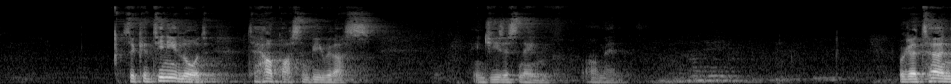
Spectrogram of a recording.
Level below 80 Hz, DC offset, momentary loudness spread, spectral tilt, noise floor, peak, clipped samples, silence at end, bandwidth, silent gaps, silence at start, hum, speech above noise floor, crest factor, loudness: -62 dBFS; under 0.1%; 24 LU; -5 dB/octave; -57 dBFS; -4 dBFS; under 0.1%; 0 s; 16.5 kHz; none; 1.15 s; none; 35 dB; 22 dB; -22 LUFS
